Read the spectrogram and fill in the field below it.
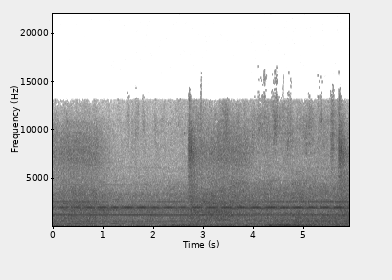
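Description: A steady, dense engine roar fills the whole stretch, a broad low rumble with humming tonal layers on top. It swells slightly louder toward the end as a starship's warp engine, at full power, makes a warp jump.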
